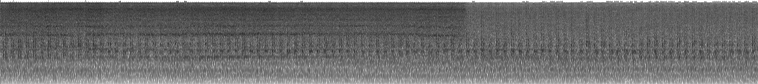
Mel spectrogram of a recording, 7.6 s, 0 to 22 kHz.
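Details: 2001 Subaru Outback 2.5, 278k miles, valve adjustment already done: a hard, fast metallic rattle over the engine under acceleration. It is strong for the first 10-15 minutes when cold and much reduced after steady driving; cause unknown.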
